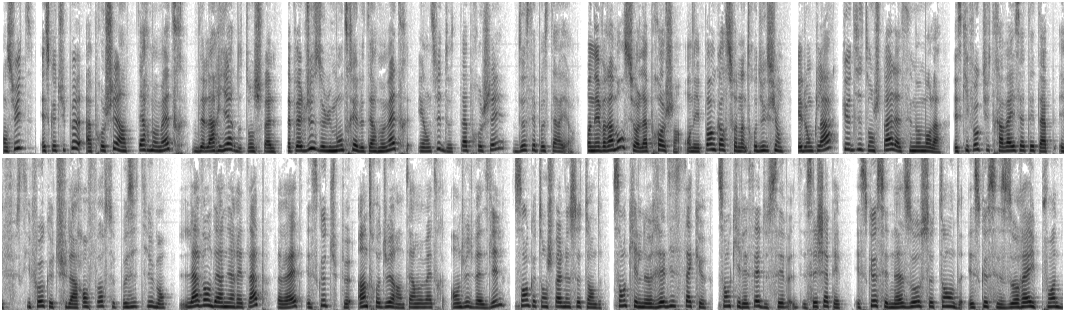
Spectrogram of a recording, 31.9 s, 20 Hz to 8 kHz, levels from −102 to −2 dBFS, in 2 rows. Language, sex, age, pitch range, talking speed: French, female, 20-39, 190-235 Hz, 210 wpm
